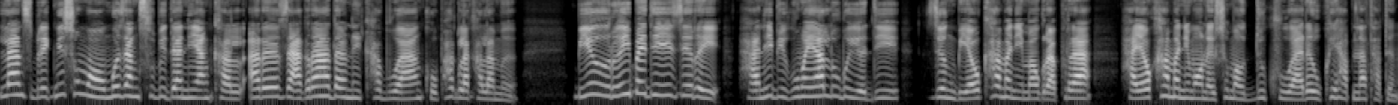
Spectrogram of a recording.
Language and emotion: Bodo, angry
